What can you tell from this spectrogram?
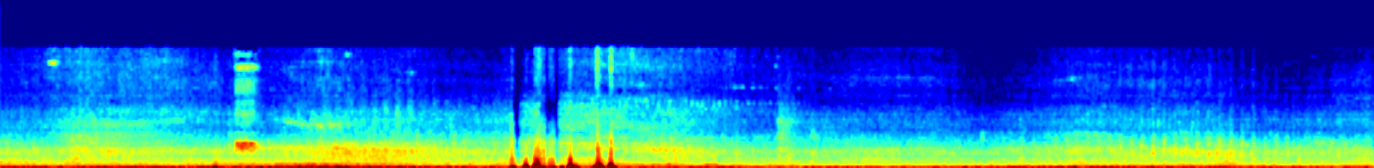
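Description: Low, steady rumble of slow city traffic heard from inside a car. About five seconds in, four or five loud thumps come in quick succession over about a second.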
